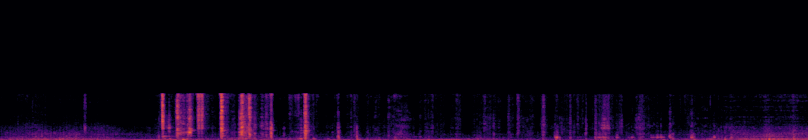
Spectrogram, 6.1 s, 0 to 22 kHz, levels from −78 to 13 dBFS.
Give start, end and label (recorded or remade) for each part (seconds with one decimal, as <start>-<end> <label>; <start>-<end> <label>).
0.0-5.4 recorded; 5.4-6.1 remade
